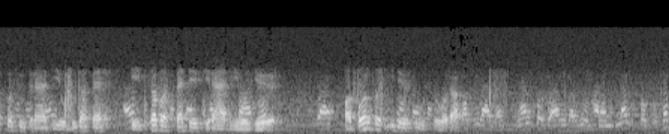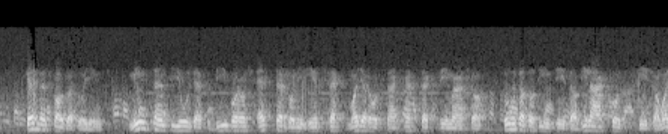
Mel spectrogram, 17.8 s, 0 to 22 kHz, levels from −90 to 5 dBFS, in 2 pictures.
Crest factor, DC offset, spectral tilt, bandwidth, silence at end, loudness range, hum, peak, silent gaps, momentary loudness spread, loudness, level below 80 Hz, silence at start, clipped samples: 14 dB; under 0.1%; -8.5 dB/octave; 9.6 kHz; 0 s; 4 LU; none; -2 dBFS; none; 10 LU; -17 LUFS; -54 dBFS; 0 s; under 0.1%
